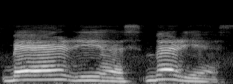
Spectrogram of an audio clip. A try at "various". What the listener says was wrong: So it looks like var, but it's not var, it's ver. Various.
